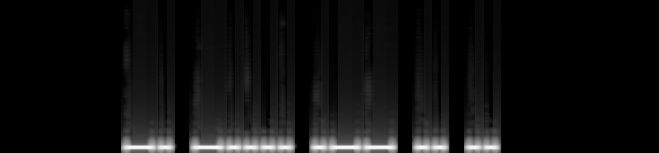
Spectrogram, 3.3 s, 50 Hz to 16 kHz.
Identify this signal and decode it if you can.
Morse code, heard as a keyed tone, about 28 wpm, 700 Hz. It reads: N6WII
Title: USA Call Signs Repeated 3x 28wpm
